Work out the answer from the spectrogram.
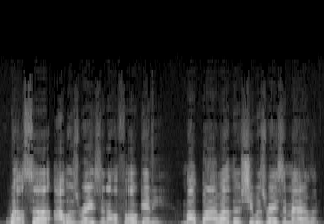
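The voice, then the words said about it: Reads aloud in a put-on accent. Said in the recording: “I'm doing my best here with the fucking, with the accent as well”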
